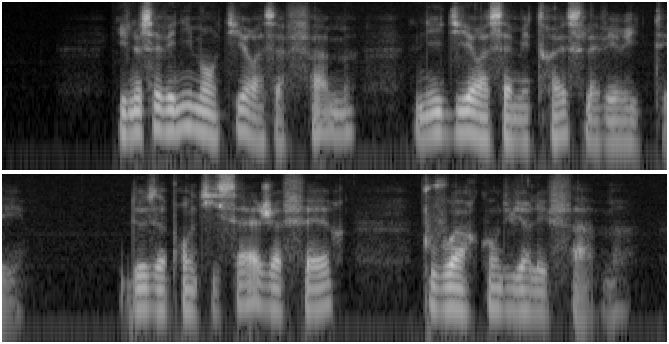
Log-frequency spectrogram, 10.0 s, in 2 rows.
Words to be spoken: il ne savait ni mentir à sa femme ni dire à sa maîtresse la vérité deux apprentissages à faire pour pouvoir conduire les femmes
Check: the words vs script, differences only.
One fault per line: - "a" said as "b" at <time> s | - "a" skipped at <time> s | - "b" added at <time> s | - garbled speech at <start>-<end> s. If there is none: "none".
- "pour" skipped at 7.5 s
